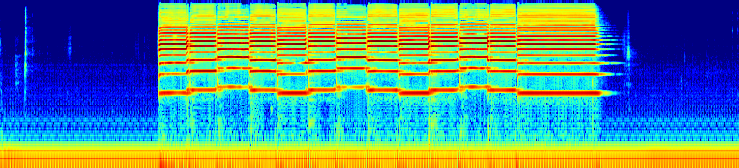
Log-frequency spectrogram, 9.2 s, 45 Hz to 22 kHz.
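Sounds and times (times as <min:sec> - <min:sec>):
bombarde playing mi fa sol scale: 0:02.0 - 0:07.8.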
